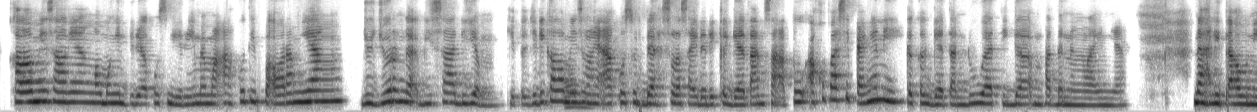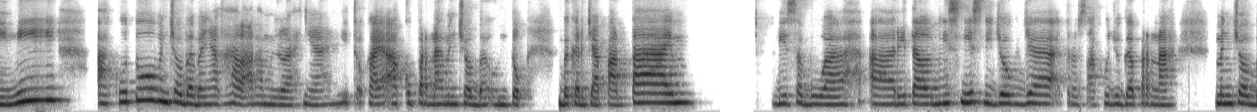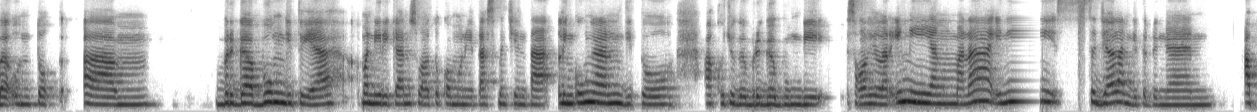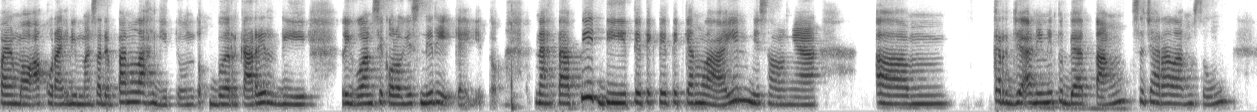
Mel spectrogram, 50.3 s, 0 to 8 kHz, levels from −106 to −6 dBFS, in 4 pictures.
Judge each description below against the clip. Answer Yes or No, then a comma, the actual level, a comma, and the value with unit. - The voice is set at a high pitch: Yes, high, 230 Hz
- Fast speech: Yes, fast, 150 wpm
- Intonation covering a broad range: No, average, 3.2 semitones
